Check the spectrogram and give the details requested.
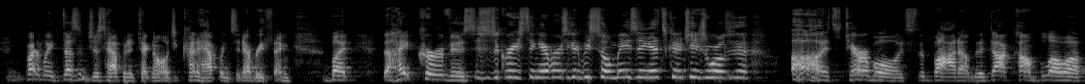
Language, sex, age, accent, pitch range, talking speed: English, female, 50-69, American, 175-215 Hz, 265 wpm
